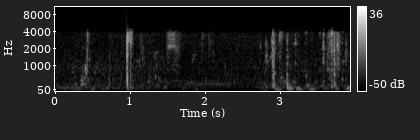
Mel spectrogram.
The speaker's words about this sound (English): I can hear your keyboard.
